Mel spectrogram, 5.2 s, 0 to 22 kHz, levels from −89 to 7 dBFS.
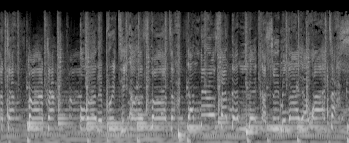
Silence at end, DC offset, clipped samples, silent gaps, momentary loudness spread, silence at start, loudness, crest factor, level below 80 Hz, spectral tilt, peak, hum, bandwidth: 0 s; 0.7%; under 0.1%; none; 3 LU; 0 s; -20 LUFS; 18 dB; -36 dBFS; -4 dB/octave; -2 dBFS; none; 17 kHz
